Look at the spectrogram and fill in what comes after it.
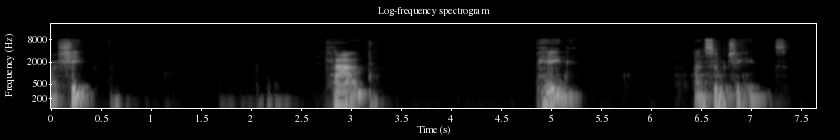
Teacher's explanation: And when you're speaking, you can hear that my voice is going up.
